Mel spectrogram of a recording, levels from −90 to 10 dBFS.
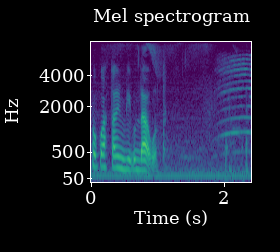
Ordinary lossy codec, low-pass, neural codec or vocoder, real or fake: none; none; none; real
